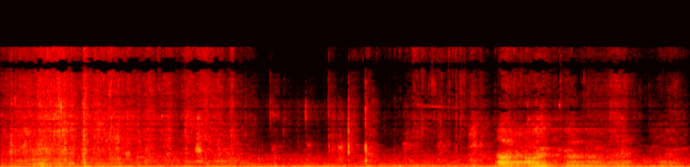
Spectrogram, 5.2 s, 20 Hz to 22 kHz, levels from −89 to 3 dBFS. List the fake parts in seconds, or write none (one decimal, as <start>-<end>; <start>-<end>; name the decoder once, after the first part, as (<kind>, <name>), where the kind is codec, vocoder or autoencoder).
1.9-2.7 (codec, DAC)

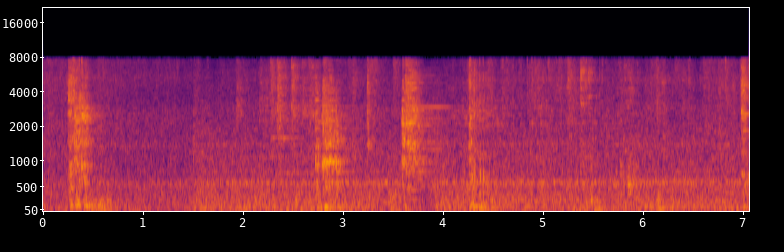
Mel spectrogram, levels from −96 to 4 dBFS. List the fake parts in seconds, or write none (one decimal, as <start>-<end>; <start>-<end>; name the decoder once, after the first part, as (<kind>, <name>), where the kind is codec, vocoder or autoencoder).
4.4-5.9 (vocoder, WaveNeXt)

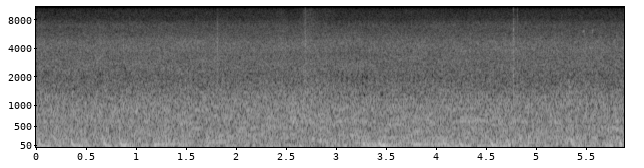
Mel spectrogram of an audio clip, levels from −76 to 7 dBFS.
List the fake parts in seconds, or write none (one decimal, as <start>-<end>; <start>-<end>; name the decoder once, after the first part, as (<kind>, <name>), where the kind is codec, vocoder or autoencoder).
1.4-4.4 (autoencoder, DAC-VAE)

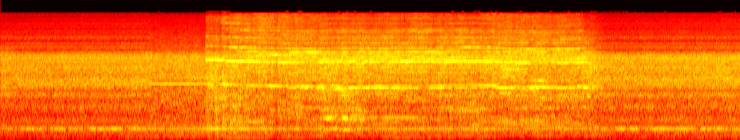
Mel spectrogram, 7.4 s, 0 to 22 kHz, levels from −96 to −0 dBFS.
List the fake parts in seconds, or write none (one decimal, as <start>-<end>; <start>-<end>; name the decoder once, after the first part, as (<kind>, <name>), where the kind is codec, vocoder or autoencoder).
0.0-1.5 (autoencoder, DAC-VAE); 5.9-7.4

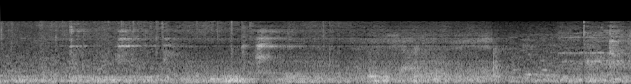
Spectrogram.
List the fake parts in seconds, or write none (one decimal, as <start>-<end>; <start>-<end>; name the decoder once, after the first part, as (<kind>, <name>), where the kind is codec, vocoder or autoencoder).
1.7-5.1 (codec, ZipCodec)

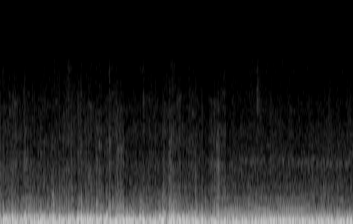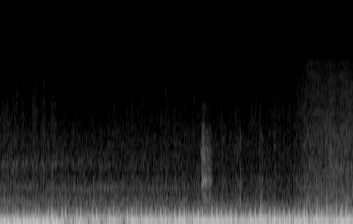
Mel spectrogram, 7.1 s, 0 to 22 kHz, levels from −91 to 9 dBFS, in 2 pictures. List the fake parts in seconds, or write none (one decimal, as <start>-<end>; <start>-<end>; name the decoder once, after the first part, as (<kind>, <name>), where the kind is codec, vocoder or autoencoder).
0.0-2.3 (codec, HILCodec); 6.6-7.1

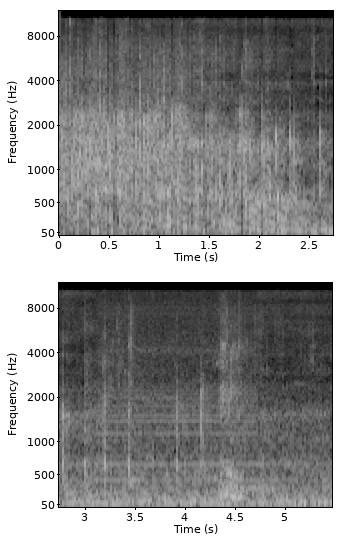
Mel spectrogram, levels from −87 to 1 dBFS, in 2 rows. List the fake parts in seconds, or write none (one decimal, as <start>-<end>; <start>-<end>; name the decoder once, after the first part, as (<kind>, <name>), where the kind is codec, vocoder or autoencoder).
1.3-3.1 (codec, SNAC); 4.7-5.5

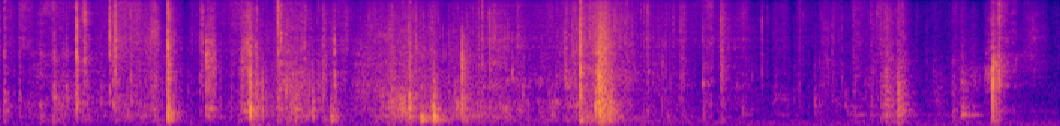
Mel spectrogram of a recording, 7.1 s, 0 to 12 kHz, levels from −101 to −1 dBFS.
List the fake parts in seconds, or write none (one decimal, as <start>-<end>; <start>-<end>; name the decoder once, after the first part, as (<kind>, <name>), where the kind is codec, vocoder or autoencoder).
3.2-3.7 (codec, DAC); 4.3-5.1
